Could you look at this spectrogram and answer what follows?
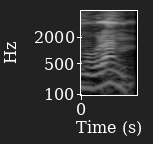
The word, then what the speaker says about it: Morin: ¿Se escribe Morin o Morin? – Morin. Morin. – Y se pronuncia Morin, claro. Sí. Pronuncia Morin, ¿no?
